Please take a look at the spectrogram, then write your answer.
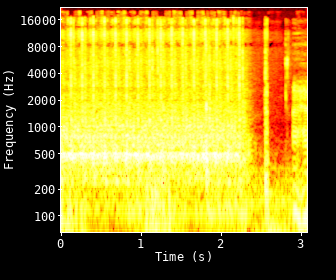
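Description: A sewing machine runs steadily through a skirt waistband, its fast, even stitching rhythm close and continuous for over two seconds before stopping abruptly, followed by a sharp click and brief quiet handling.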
